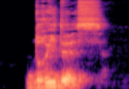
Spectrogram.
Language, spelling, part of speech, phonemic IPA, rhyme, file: French, druidesse, noun, /dʁɥi.dɛs/, -ɛs, LL-Q150 (fra)-druidesse.wav
- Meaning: druidess; female equivalent of druide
